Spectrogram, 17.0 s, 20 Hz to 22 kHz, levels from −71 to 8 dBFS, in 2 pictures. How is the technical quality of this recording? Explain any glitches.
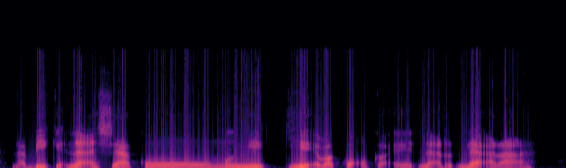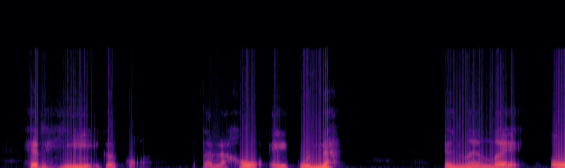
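The recording has a steady technical fault from start to finish: a block size mismatch (padded), which puts a buzz under the speech and slows it down. One stage hands over audio in shorter blocks than the next stage reads, which fits about 320-sample writes into a 512-sample read. Each block is topped up with zeros, so a short silent gap repeats 93.8 times a second. That is heard as a constant buzz at 93.8 Hz. The speech also runs at 0.625 times normal speed but at about its usual pitch. On a waveform, the speech looks chopped into regular slices, each ending in a flat run of silence. On a spectrogram, thin vertical gaps repeat evenly across the whole clip, with a comb of harmonics spaced 93.8 Hz apart.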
